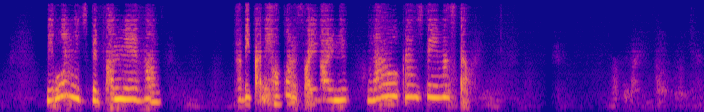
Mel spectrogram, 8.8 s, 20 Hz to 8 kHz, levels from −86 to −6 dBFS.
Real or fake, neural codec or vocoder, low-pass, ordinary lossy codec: fake; codec, 44.1 kHz, 0.9 kbps, DAC; 7.2 kHz; none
